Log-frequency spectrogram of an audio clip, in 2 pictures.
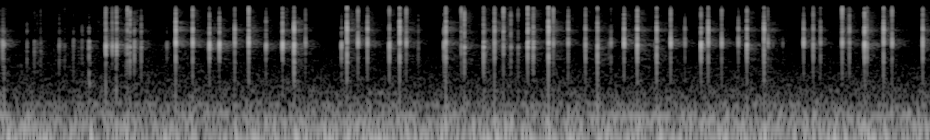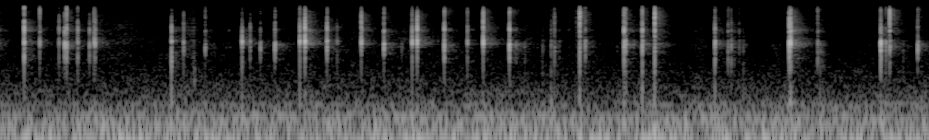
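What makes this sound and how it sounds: Long fingernails tap and scratch the side of the rim and the lens of worn tortoiseshell plastic eyeglasses. Dense, rapid clicks with a bright, crisp edge and almost no ring rise over a low, quiet rumble, forming a steady stream of sharp ticks.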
